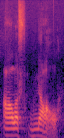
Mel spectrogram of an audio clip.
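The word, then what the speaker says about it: aleph-null: aleph the subscript is zero and that is pronounced aleph null which is a symbol for a certain level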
